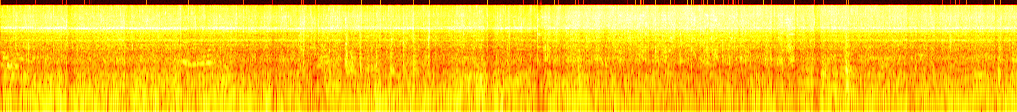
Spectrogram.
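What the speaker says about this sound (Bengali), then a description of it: "মশলা গুঁড়া করবো।" An electric grinder grinds spices with a loud, continuous whirring roar that holds steady throughout.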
